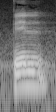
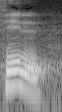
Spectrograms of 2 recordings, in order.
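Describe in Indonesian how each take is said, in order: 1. Bunyi pertama menghentikan nafas secara tiba-tiba. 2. Bunyi pertama membiarkan nafas mengalir lewat. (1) "Ini ini tidak mengalir suaranya, tidak mengalir nafasnya" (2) "terasa ada suara yang tembus"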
